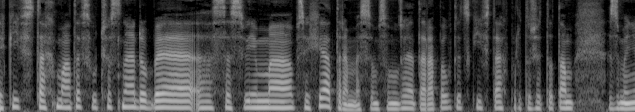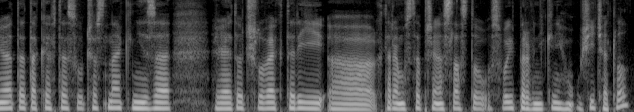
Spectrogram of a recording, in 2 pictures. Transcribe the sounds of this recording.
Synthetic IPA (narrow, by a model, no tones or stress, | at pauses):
jakiːfst̪axmaːt̪ɛfsowt͡ʃasnɛːdo̞bjɛsɛsviːmpsɪxɪat̪ɾɛmjasɛmsamozreɛjɲɛt̪ɛɾʔapɛwt̪ɪt͡skiːfst̪axpɾo̞t̪o̞ʒɛt̪o̞t̪amzmɪɲujɛt̪ɛt̪akɛːft̪ɛːso̞wt͡ʃasnɛːkɲɪzɛʒɛjɛt̪o̞t͡ʃlovjɛkːt̪ɛɾiːkt̪ɛɾɛːmust̪ɛpr̝̥ɪnɛslast̪owsvo̞jipr̩vɲiːkɲɪɦuʔuʃjit͡ʃɛt̪l̩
